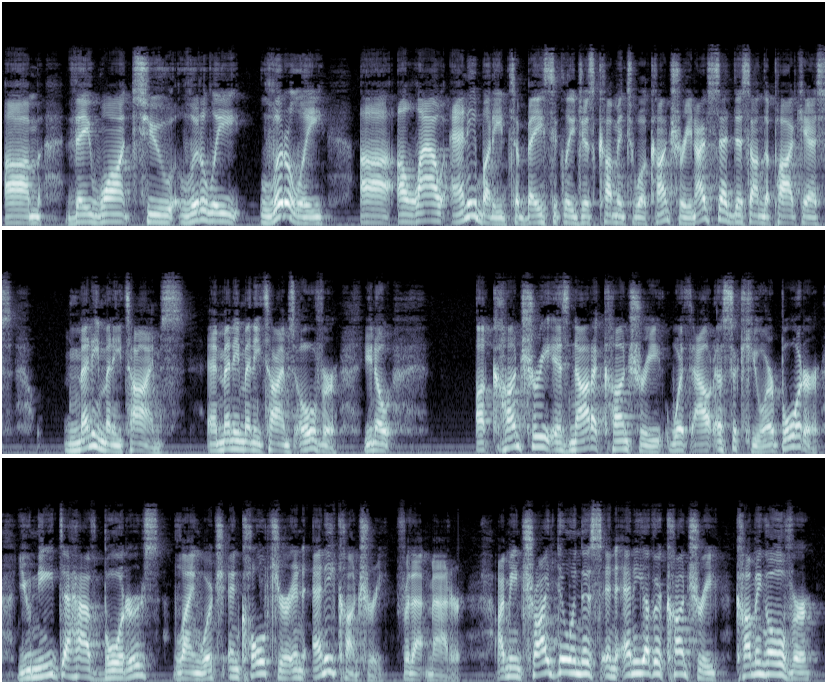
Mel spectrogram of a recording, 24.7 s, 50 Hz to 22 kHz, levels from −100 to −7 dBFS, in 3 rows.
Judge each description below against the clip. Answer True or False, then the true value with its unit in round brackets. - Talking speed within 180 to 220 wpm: False (165 wpm)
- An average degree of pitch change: False (7.2 semitones)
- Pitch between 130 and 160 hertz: True (135 Hz)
